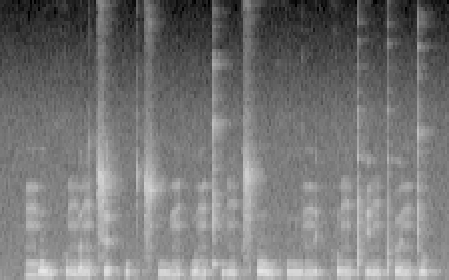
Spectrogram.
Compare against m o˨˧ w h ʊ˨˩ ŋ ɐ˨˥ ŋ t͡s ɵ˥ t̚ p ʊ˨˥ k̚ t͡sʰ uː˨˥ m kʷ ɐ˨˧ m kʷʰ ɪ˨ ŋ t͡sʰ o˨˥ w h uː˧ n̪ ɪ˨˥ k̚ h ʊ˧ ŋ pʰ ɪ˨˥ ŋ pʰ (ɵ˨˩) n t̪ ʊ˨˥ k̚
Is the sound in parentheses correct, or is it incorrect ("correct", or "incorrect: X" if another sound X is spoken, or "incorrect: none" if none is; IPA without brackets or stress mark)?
incorrect: ɵ˨˥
